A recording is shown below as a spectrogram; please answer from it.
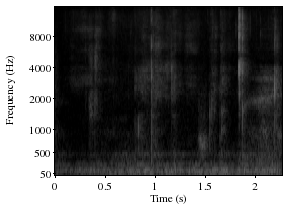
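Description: Faint crinkling and scratching as fingernails pick stuck fusible-web paper and adhesive off the edge of a piece of freshly ironed cotton fabric, with a couple of tiny clicks.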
